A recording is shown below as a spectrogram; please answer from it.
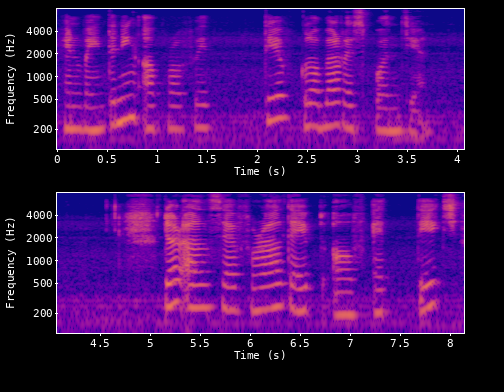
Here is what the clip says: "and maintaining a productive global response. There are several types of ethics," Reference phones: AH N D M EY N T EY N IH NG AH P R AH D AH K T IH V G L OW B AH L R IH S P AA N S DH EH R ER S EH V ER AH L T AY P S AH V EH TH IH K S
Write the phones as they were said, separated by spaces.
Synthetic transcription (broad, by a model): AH N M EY N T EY N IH NG AH P R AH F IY T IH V G L OW B AH L R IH S P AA N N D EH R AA S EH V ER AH L T AY P S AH F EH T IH K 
